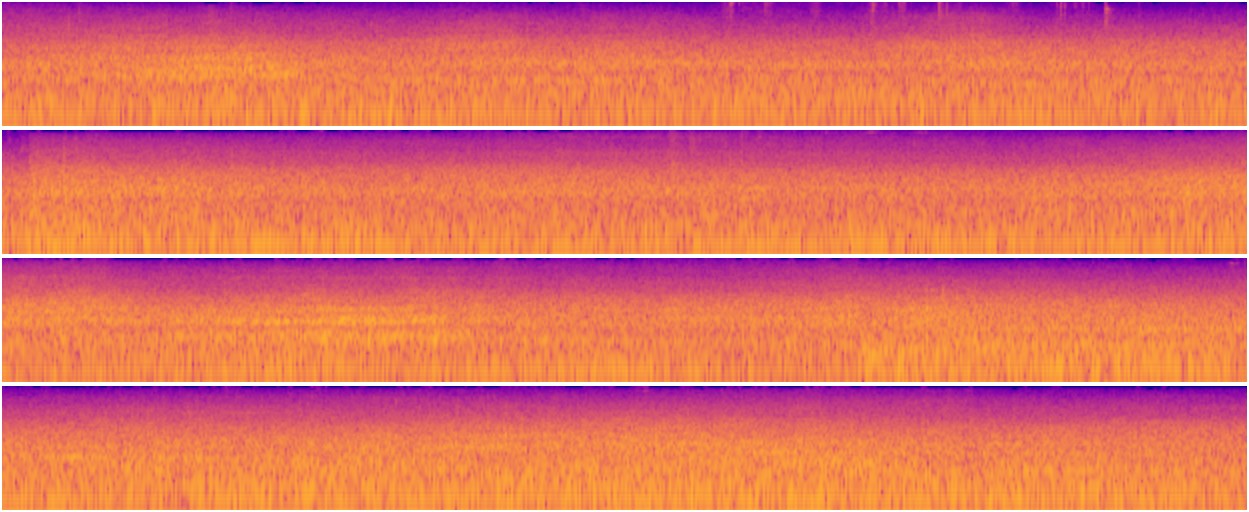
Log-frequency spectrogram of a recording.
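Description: Steady freeway traffic noise, with vehicles swelling past every few seconds over a low, even hum.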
